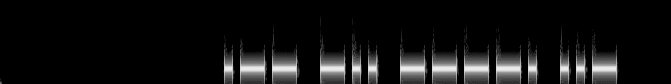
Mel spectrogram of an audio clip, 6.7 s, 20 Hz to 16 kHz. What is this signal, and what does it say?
Morse code, heard as a keyed tone, about 15 wpm, 700 Hz. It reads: WD9U
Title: USA Call Signs - 4 Characters - 15wpm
